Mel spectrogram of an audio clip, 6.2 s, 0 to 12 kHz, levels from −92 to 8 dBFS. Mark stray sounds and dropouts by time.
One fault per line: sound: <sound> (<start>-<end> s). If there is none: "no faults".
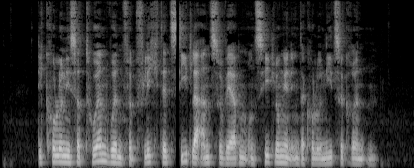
sound: dropout (2.6-2.7 s)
